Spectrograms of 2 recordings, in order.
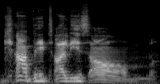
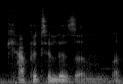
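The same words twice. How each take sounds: First: It is said in an exaggerated French accent. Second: It is said in a British manner with a pause. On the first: "some guy with a really outrageously French accent" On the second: "Or you can have like a British pause"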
